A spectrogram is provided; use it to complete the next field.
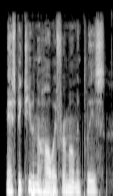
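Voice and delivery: put-on completely earnest, dead-serious tone. Retelling a kid's request in the school store: imitating someone dead serious. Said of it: "she's, like, dead serious".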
